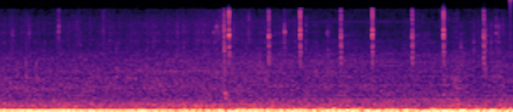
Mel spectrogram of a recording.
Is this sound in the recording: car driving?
yes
